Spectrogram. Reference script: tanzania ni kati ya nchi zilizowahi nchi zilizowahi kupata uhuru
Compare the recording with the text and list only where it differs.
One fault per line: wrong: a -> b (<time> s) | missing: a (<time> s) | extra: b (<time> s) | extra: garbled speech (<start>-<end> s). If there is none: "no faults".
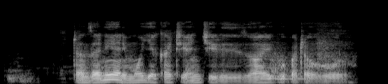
extra: moja (1.3 s)
missing: nchi zilizowahi (2.7 s)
